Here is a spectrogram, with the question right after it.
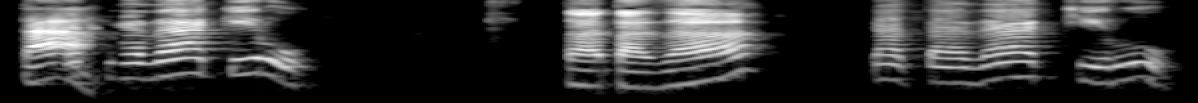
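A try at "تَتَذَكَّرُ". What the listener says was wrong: Kan itu kara Ibu, jangan ki.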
